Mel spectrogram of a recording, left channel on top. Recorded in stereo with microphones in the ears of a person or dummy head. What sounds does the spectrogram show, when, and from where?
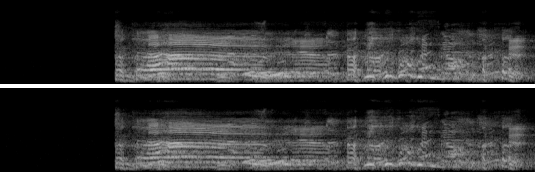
1.1 s laughter: 10° left (ahead or behind), 1.0 m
